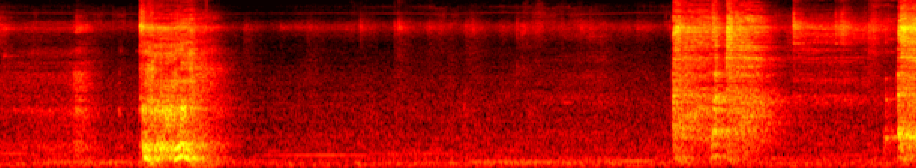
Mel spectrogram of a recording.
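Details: Two harsh bursts of coughing from a girl in a quiet room; a plain cough.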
